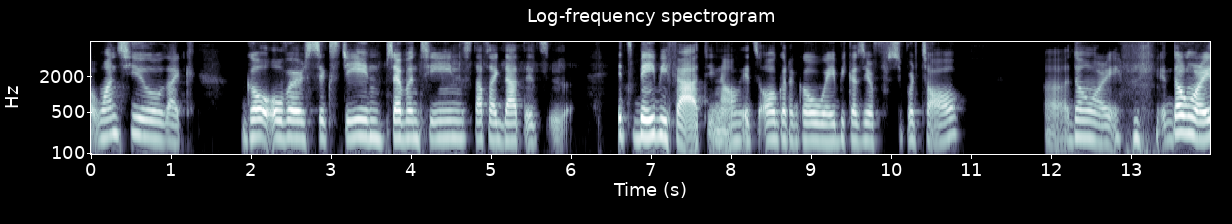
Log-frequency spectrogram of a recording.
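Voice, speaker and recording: A woman's voice: fairly low pitch, darkish tone, no room sound, studio quality. A woman chatting casually as a livestream host, talking directly to viewers and often repeating her phrases.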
